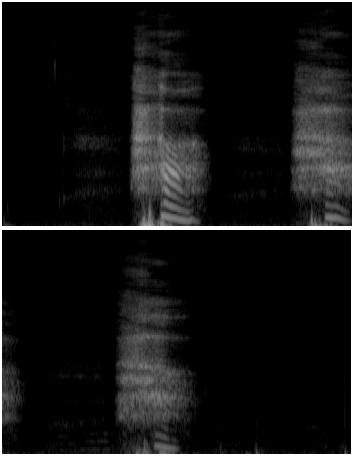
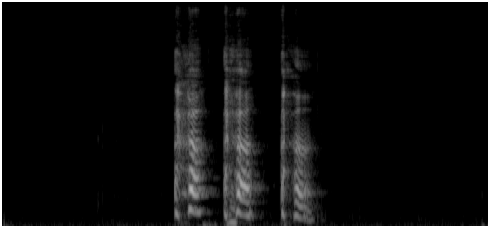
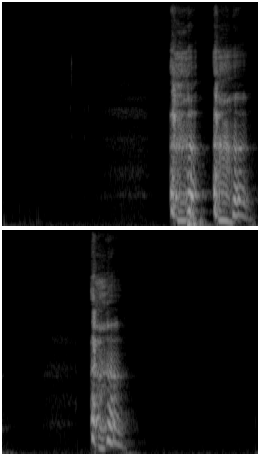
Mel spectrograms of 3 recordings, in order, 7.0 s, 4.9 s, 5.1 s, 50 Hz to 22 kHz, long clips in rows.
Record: {"exhalation_length": "7.0 s", "exhalation_amplitude": 3234, "exhalation_signal_mean_std_ratio": 0.41, "three_cough_length": "4.9 s", "three_cough_amplitude": 7225, "three_cough_signal_mean_std_ratio": 0.27, "cough_length": "5.1 s", "cough_amplitude": 6552, "cough_signal_mean_std_ratio": 0.34, "survey_phase": "alpha (2021-03-01 to 2021-08-12)", "age": "45-64", "gender": "Female", "wearing_mask": "No", "symptom_cough_any": true, "symptom_shortness_of_breath": true, "symptom_headache": true, "symptom_change_to_sense_of_smell_or_taste": true, "smoker_status": "Ex-smoker", "respiratory_condition_asthma": false, "respiratory_condition_other": false, "recruitment_source": "Test and Trace", "submission_delay": "2 days", "covid_test_result": "Positive", "covid_test_method": "RT-qPCR"}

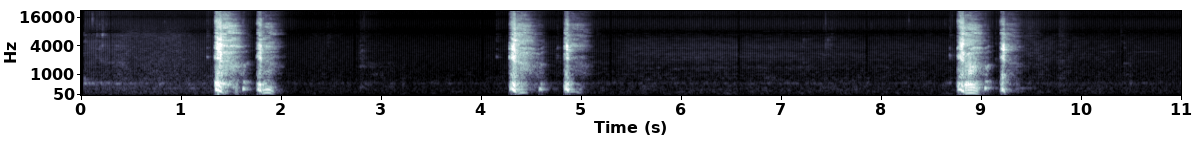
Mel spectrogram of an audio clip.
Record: {"three_cough_length": "11.0 s", "three_cough_amplitude": 32768, "three_cough_signal_mean_std_ratio": 0.2, "survey_phase": "beta (2021-08-13 to 2022-03-07)", "age": "65+", "gender": "Female", "wearing_mask": "No", "symptom_cough_any": true, "smoker_status": "Never smoked", "respiratory_condition_asthma": false, "respiratory_condition_other": false, "recruitment_source": "REACT", "submission_delay": "0 days", "covid_test_result": "Negative", "covid_test_method": "RT-qPCR", "influenza_a_test_result": "Negative", "influenza_b_test_result": "Negative"}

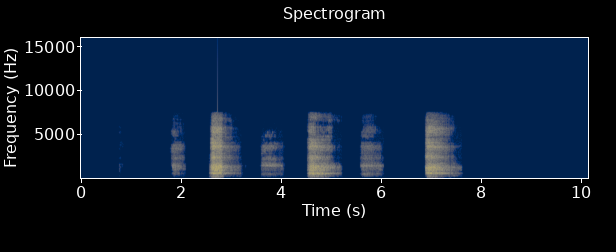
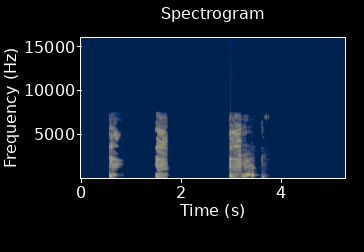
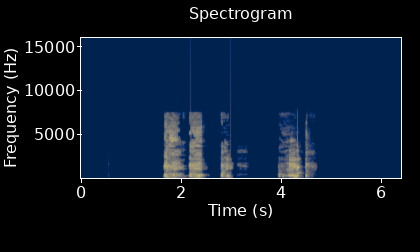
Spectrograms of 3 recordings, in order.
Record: {"exhalation_length": "10.2 s", "exhalation_amplitude": 27577, "exhalation_signal_mean_std_ratio": 0.29, "three_cough_length": "5.3 s", "three_cough_amplitude": 32768, "three_cough_signal_mean_std_ratio": 0.31, "cough_length": "6.4 s", "cough_amplitude": 32768, "cough_signal_mean_std_ratio": 0.34, "survey_phase": "alpha (2021-03-01 to 2021-08-12)", "age": "18-44", "gender": "Male", "wearing_mask": "No", "symptom_cough_any": true, "symptom_fatigue": true, "symptom_headache": true, "symptom_change_to_sense_of_smell_or_taste": true, "symptom_loss_of_taste": true, "symptom_onset": "2 days", "smoker_status": "Current smoker (e-cigarettes or vapes only)", "respiratory_condition_asthma": false, "respiratory_condition_other": false, "recruitment_source": "Test and Trace", "submission_delay": "2 days", "covid_test_result": "Positive", "covid_test_method": "RT-qPCR", "covid_ct_value": 17.8, "covid_ct_gene": "ORF1ab gene"}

